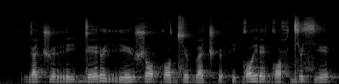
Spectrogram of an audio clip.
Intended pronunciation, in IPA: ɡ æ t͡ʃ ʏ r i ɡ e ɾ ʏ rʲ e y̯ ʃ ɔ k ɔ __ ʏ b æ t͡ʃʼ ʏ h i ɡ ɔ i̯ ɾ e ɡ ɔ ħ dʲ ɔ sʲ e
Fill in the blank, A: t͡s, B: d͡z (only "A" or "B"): B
